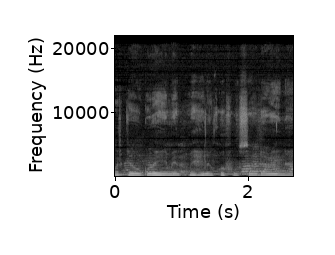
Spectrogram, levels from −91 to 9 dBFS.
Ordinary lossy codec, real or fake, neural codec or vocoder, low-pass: none; real; none; none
